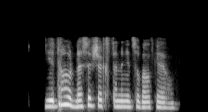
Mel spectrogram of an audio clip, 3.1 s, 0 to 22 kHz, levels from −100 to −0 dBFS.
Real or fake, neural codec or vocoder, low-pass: fake; codec, 16 kHz, 4 kbps, X-Codec, WavLM features, trained on Multilingual LibriSpeech; 5.4 kHz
